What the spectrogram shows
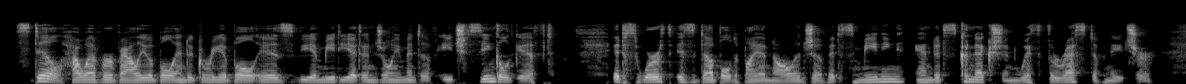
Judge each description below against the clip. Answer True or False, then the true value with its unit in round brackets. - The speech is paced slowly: False (155 wpm)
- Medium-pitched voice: False (105 Hz)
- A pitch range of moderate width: False (1.4 semitones)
